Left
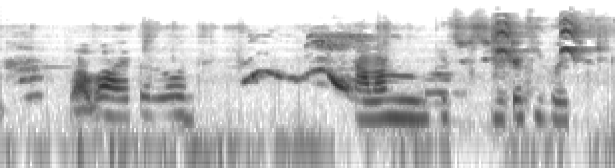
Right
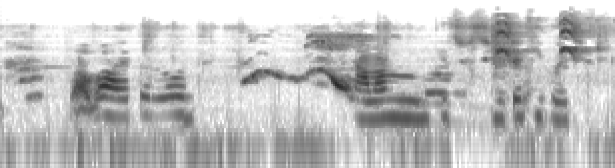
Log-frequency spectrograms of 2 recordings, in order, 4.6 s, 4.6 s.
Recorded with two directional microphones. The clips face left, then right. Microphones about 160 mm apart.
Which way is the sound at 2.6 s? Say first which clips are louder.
Left 1 dB; 5° right (ahead or behind).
